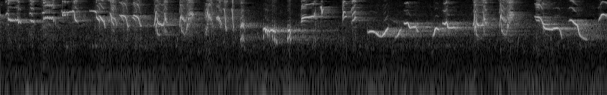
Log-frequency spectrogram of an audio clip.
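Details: Magpie robin, a training recording for caged birds: rapid, bright whistled notes and harsher chatter, followed by stepped, descending whistle phrases.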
